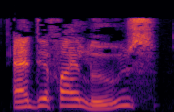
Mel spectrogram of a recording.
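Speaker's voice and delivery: high, rising anxious query; nervous challenge, voice lifted; worried question. A narrator's reading. D'Artagnan hesitates before the wager.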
